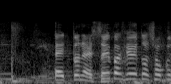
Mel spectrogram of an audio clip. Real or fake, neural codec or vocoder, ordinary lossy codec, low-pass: fake; codec, 16 kHz, 2 kbps, X-Codec, HuBERT features, trained on general audio; none; none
